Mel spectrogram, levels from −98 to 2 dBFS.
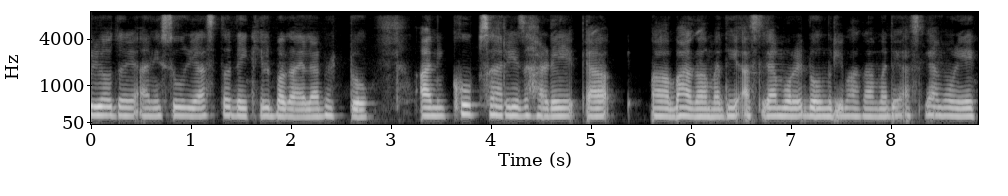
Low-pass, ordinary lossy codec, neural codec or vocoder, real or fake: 7.2 kHz; none; codec, 16 kHz in and 24 kHz out, 1.1 kbps, FireRedTTS-2 codec; fake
